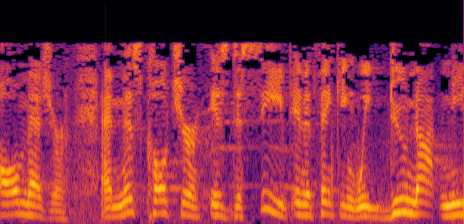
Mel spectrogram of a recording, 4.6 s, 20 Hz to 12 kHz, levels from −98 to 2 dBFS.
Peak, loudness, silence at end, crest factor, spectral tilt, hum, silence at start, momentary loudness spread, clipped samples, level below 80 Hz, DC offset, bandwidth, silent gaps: 0 dBFS; -18 LUFS; 0 s; 18 dB; -4 dB/octave; none; 0 s; 4 LU; under 0.1%; -56 dBFS; under 0.1%; 6.4 kHz; none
